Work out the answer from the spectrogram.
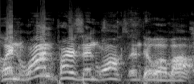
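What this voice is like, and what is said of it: Loud Gilbert Gottfried impression. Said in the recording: “Did I do Gilbert Gottfried? ... Was that a little too loud? I think that was a little too loud. ... That hurts your throat”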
